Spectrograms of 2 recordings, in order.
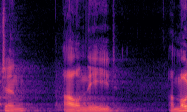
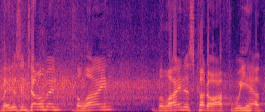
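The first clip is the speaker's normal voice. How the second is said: raised voice calling the room; loud; 4 semitones higher, 7 dB louder than usual. Real, not acted. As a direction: call out over the crowd. Moderator quieting the crowd.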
